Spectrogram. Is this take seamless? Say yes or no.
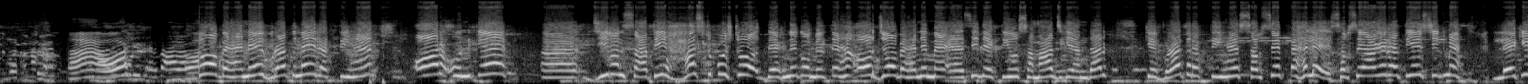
no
